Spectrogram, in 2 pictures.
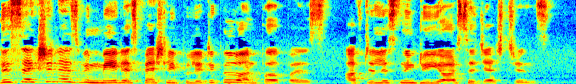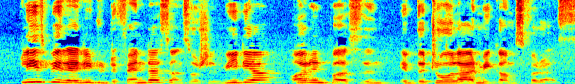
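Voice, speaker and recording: Noticeable background noise sits behind a woman with a fairly high pitch. She talks at a very fast pace with lively intonation. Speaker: podcast host, writer. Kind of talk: casual chat.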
